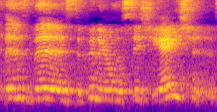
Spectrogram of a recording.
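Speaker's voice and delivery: ordinary delivery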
